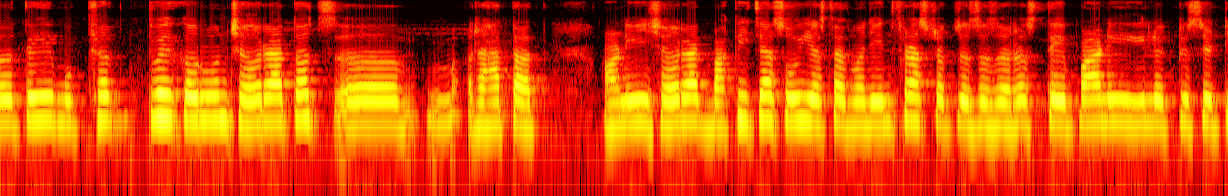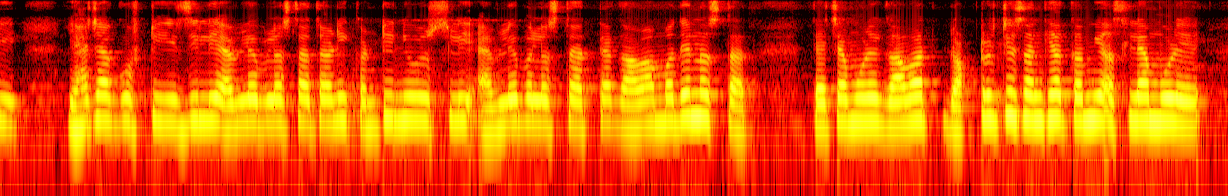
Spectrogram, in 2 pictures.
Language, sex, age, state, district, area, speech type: Marathi, female, 60+, Maharashtra, Pune, urban, spontaneous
